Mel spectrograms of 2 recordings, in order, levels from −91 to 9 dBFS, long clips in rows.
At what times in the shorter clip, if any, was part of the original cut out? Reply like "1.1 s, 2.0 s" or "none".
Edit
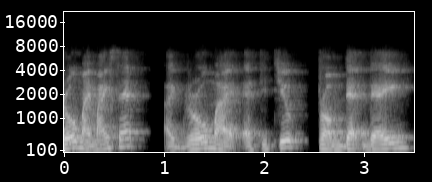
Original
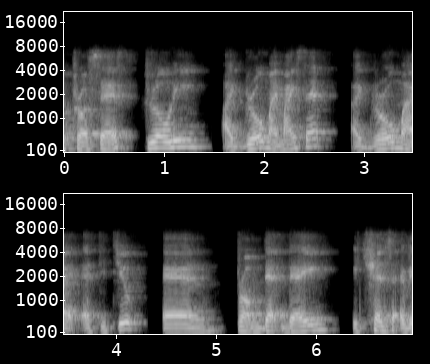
2.4 s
